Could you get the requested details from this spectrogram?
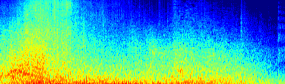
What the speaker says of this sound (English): dropping precision-guided bombs.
